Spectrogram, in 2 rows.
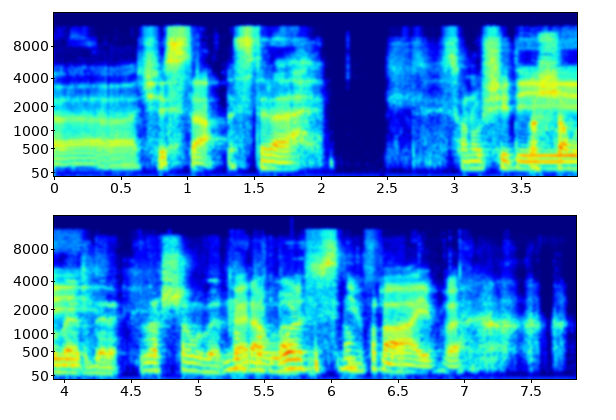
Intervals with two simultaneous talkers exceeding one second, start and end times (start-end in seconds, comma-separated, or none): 5.2-6.7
